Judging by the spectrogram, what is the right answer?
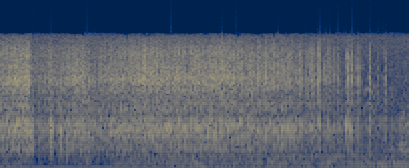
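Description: Firework shell bursting into crackling stars: a dense rain-like sizzle of crackles with a few sharp pops in the first second, easing off slowly, then a quick flurry of crackles near the end.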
